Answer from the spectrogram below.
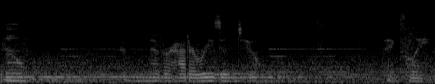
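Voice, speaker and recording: A wry, guarded young sister. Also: female voice, sits low, monotone, a little slow, heavy background noise. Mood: subdued.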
